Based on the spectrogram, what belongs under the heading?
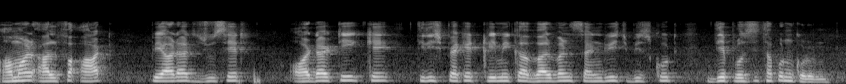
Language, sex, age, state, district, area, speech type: Bengali, male, 45-60, West Bengal, Paschim Bardhaman, urban, read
